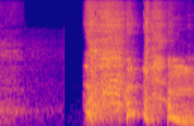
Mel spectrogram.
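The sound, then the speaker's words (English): A loud burst of harsh coughing, three or four rough hacks in quick succession after a moment of near silence, with a faint low murmur at the very start. “Excuse me if I keep taking a sip of water here so I don't cough. Still going to cough.”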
